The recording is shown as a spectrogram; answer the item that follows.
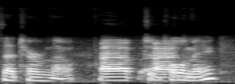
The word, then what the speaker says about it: Ptolemaic: How do you pronounce that term, though? Ptolemaic? Ptolemaic, yeah.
